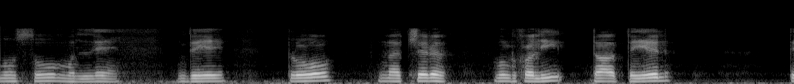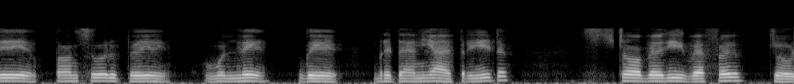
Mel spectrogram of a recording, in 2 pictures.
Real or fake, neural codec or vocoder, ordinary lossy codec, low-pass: fake; codec, 16 kHz, 1 kbps, FunCodec, trained on Chinese and English, 50 frames a second; AAC, 24 kbps; 5.4 kHz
